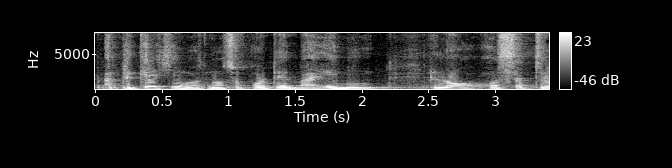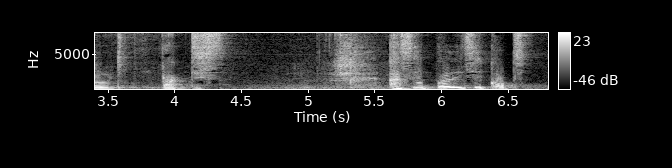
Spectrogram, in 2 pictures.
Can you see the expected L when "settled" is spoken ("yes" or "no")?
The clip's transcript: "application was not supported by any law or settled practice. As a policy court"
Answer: yes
